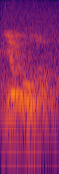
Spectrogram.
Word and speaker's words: Yahuah: we're doing this now, correctly pronounced, the way that I'm seeing it, is that you have Yah, which is the Yod, and the Hey, said together, Yah, because it's not Yah. It's not Yahuah. So we have Yah, and then we have the Yod, which is Hu. So we have Yahu, Yahuah. Okay, Yahuah. That would be about the best pronunciation.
